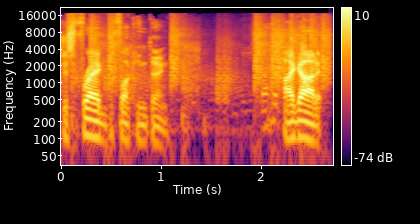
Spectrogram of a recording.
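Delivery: ordinary talk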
